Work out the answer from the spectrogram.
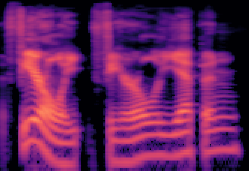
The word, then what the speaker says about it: Fierljeppen: It's Dutch, so I tried to pronounce it Fierljeppen because the J probably Fierljeppen? makes a yeah sound, I would think.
